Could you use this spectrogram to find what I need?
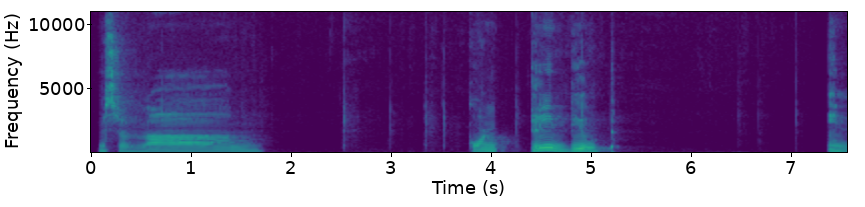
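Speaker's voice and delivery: low, measured dictation with long gaps; softly spaced-out classroom dictation; slow dictation. Real, not acted. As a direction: dictate word by word so students can write. Dictates answer for students to write.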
